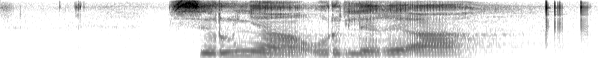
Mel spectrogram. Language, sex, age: Northern Sotho, male, 23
